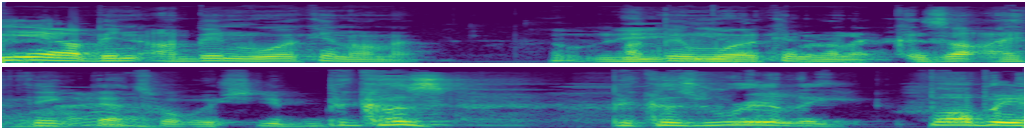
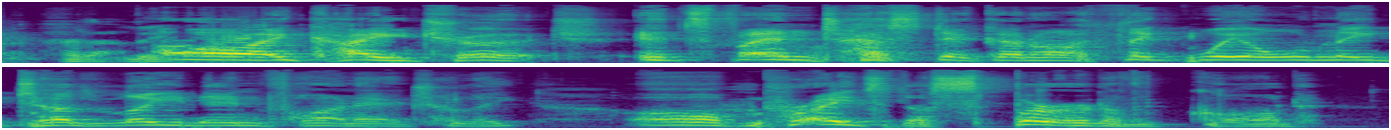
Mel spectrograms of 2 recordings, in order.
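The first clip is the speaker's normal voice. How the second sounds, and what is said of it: Imitated preacher with Kiwi accent. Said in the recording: “Can you do a Brian Houston impression? ... you got to put in a Kiwi accent. ... That's actually really good.”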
